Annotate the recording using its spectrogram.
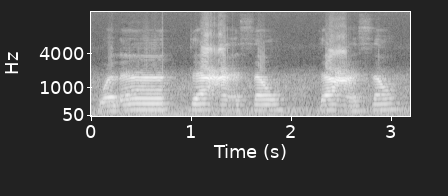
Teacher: Sa tu mesti terjeli. Sa dia mesti jelikan lidah.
